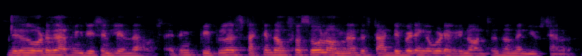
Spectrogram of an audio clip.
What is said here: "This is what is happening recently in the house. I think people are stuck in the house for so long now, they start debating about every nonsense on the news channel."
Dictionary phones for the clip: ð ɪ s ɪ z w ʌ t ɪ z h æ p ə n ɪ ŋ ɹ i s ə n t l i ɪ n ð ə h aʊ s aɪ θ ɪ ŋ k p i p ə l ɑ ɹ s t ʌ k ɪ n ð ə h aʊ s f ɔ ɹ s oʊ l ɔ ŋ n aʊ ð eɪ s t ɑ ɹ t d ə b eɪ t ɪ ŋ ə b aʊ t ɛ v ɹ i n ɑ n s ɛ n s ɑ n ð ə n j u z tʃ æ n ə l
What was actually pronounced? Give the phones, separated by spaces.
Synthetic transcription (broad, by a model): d ɪ s ɪ z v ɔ t ɪ z h æ p ə n ɪ ŋ ɹ i s ə n t l i ɪ n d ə h aʊ s aɪ t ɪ ŋ k p i p ə l ɑ ɹ s t ʌ k ɪ n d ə h aʊ s f ɔ ɹ s oʊ l ɔ ŋ n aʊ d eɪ s t ɑ ɹ t d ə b eɪ t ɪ ŋ ə b aʊ t ɛ v ɹ i n ɑ n s ɛ n s ɑ n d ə n j u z tʃ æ n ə l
